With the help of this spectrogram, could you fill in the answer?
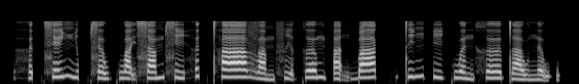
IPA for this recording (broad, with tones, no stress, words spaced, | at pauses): hə˨˩t̚ se˨˦ɲə˨˩p̚ sə˨˩wkwa̰˧˨jsa˨˦m si˨˩hə˦˥t̚t̪ʰaː˧ va˧˩mfḭ˧˨ə̯kəː˧m ʔa̰˧˨nɓa˦˥k̚ | t̪i˨˦ŋʔi˨˩kwə˧˩n xəː˧t̪a˨˩wnə̰˧˨wʔ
